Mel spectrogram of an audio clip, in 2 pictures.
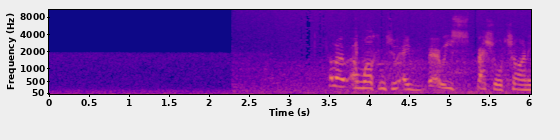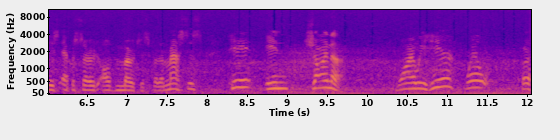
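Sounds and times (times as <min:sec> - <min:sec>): faint hiss: 0:02.3 - 0:12.0.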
